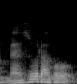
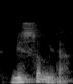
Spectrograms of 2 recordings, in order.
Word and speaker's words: meso: 이거 메소라고 뭐 한국에선 많이 얘기하는데 미소입니다. 정확한 발음은 그렇게 여러분들이 이해하시면 되고요.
